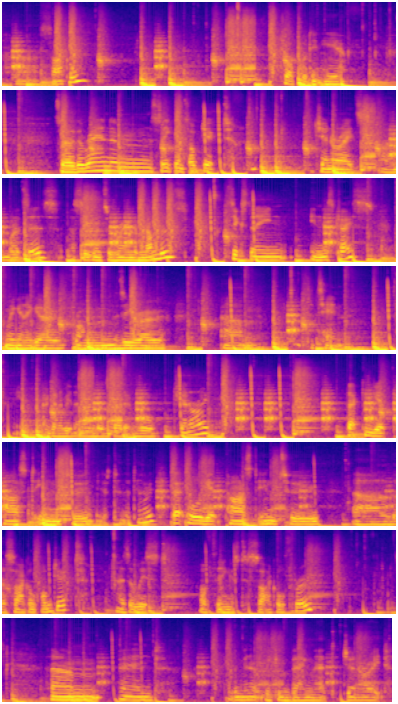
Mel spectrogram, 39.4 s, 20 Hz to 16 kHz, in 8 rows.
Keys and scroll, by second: 3.4 super+i, 4.3 super+r, 4.4-6.5 typing, 8.0 space, 8.4 l, 8.7 6, 11.2 space, 15.4-17.2 typing, 36.0 shift+super+b.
